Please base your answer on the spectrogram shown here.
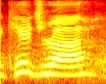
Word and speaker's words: Kidra: Maggie and AAA AA kidra the funny name tus it's taken a long while to get it sealed ironed out on the correct pronunciation but it is kidra uh according to Richard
